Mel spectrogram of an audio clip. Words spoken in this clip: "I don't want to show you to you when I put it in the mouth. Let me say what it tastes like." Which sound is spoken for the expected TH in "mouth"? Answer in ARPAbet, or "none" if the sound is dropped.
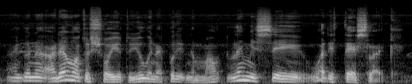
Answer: T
